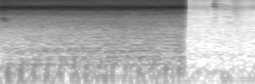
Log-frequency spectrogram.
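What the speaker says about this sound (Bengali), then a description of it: "জিরে ফোড়ন দিয়ে দিলাম" Cumin seeds hit hot oil as a dal tempering starts, giving a loud, steady hiss that runs for over a second and then cuts off abruptly to near silence.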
